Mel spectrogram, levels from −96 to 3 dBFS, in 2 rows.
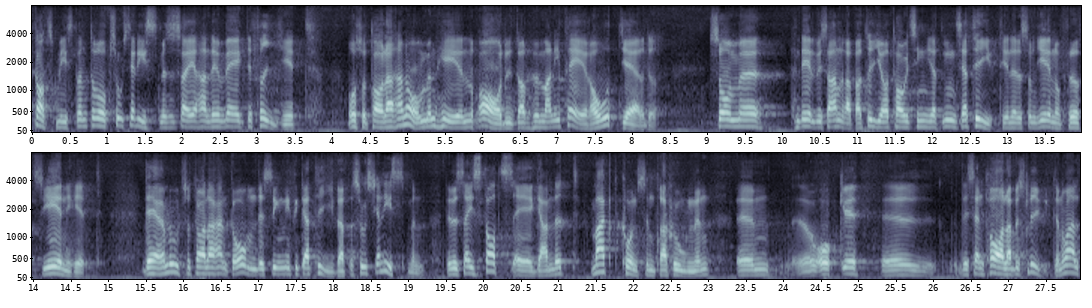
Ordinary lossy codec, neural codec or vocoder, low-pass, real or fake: none; codec, 16 kHz, 2 kbps, X-Codec, HuBERT features, trained on balanced general audio; none; fake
